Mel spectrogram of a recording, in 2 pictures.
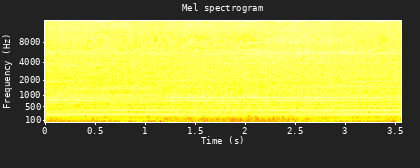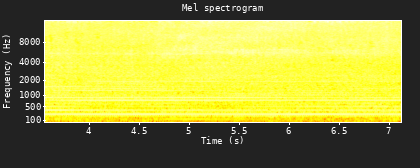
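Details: Stihl BG55 blower, a no-start with a torn carb diaphragm, now on a new replacement carburetor (part C1Q-S68G): a steady, high, even two-stroke scream holds without surging or stumbling as it runs cleanly at full throttle.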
